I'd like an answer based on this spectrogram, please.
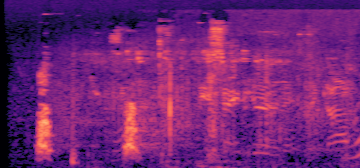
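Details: Standard poodles out on a family hike around Sun Valley and Ketchum, Idaho: two sharp, loud barks about a second apart open the moment, followed by quieter yips, rustling and a person talking to the dogs.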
